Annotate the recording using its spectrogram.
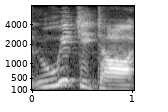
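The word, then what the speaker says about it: Ouachita: mina arkansas to the uichita national forest and you have to say it that way because it's some kind of indian word and that's how they spell it so it's luigi ta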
